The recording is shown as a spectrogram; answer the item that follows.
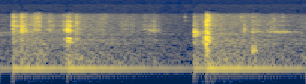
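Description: Near silence: room tone with a low steady hum and two faint ticks, about half a second in and again around a second and a half.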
